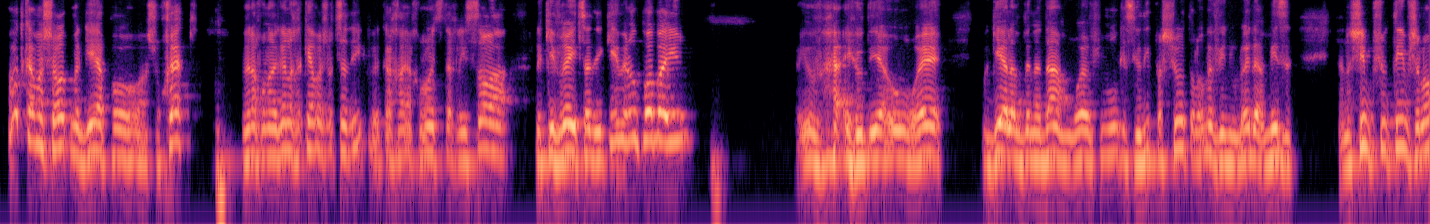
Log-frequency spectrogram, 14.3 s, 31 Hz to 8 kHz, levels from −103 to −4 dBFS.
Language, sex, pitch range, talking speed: English, male, 170-270 Hz, 170 wpm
